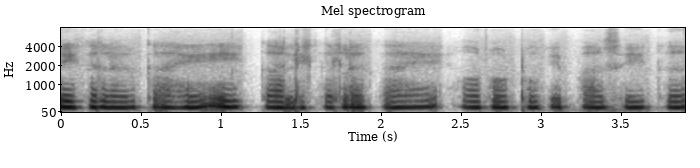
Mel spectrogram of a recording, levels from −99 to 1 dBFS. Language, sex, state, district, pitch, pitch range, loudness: Hindi, female, Chhattisgarh, Jashpur, 205 Hz, 200-210 Hz, -15 LUFS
